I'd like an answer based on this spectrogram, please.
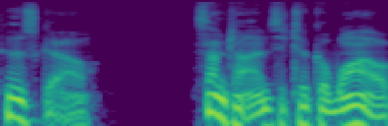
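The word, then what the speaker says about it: juzgado: g a d o which despite the spelling was pronounced more or less as husa sometimes it took a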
